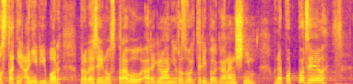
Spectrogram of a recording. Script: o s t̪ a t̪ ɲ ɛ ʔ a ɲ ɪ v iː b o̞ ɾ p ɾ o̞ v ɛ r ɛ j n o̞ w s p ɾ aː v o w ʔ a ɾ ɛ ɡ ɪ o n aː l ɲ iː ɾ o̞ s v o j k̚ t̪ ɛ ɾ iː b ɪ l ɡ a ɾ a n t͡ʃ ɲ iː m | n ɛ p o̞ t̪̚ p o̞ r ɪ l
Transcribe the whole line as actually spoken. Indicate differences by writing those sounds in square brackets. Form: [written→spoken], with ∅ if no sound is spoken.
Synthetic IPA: o s t̪ a t̪ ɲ ɛ ʔ a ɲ ɪ v iː b o̞ ɾ p ɾ o̞ v ɛ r ɛ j n o̞ w s p ɾ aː v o w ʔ a ɾ ɛ ɡ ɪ o n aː l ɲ iː ɾ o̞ [s→z] v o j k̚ t̪ ɛ ɾ iː b ɪ l ɡ a ɾ a n t͡ʃ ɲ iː m | n ɛ p o̞ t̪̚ p o̞ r ɪ l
